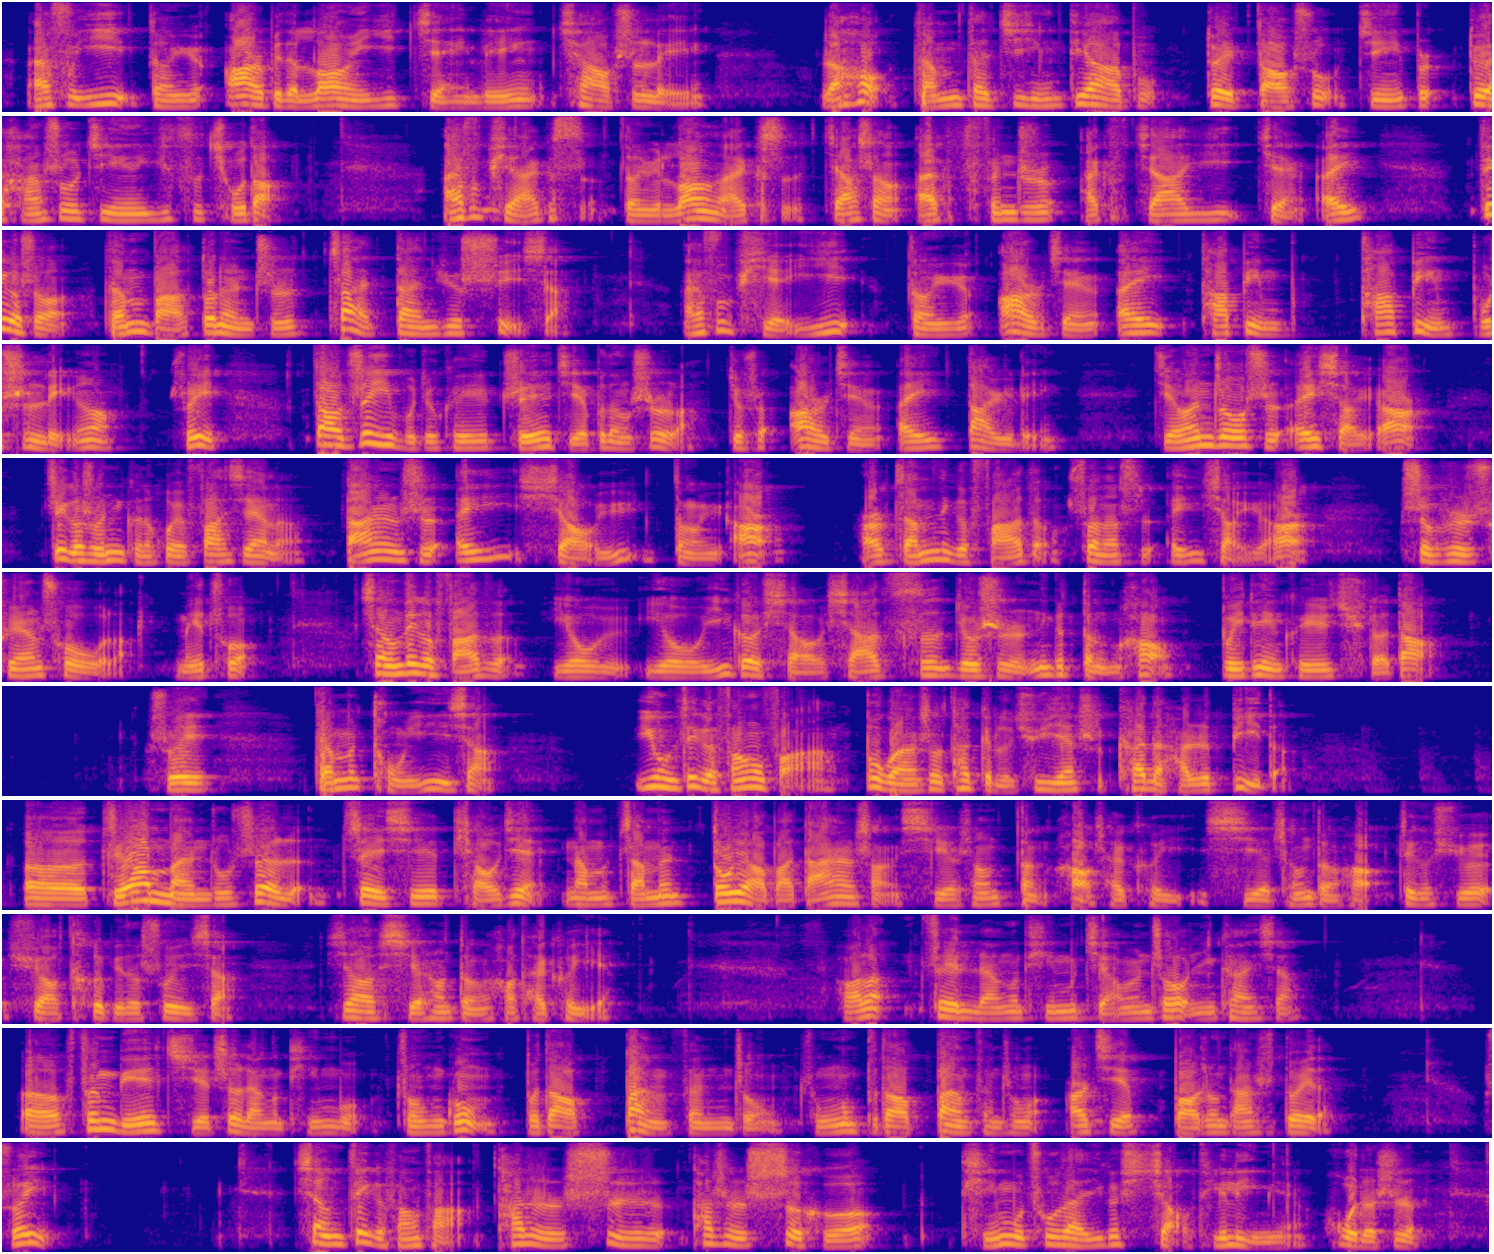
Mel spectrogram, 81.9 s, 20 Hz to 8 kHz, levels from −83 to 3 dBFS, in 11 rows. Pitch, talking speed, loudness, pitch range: 135 Hz, 255 characters per minute, -18 LUFS, 120-155 Hz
